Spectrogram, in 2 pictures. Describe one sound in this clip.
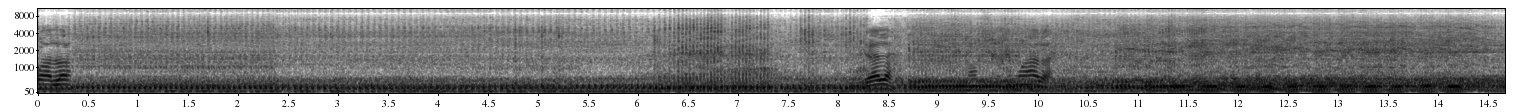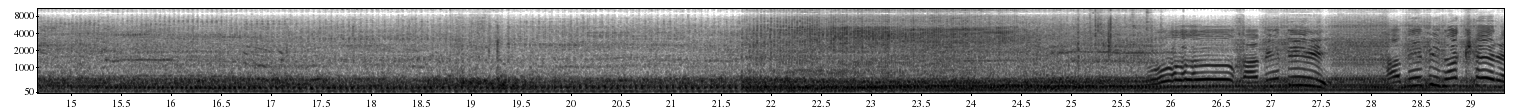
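A quad bike engine rumbles steadily up close.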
